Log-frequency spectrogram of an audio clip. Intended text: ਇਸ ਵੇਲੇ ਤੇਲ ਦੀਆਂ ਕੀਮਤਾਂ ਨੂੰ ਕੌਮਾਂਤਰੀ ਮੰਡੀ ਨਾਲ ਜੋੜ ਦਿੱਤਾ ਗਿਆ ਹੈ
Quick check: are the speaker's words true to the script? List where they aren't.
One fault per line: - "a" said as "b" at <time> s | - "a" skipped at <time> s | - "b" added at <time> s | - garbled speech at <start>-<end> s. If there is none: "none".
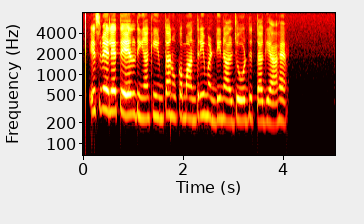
none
